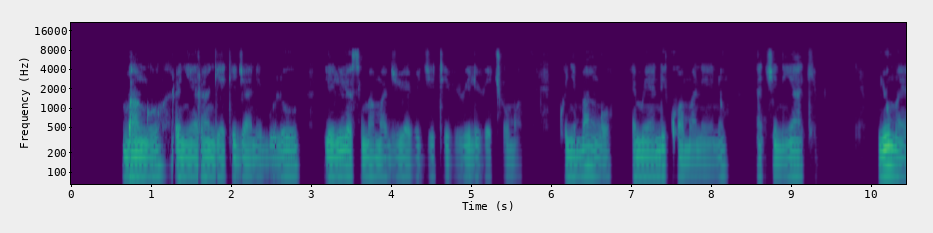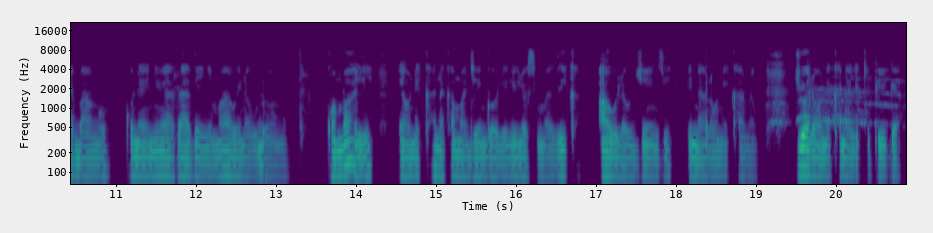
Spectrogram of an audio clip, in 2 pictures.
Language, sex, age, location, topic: Swahili, male, 18-24, Nairobi, finance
